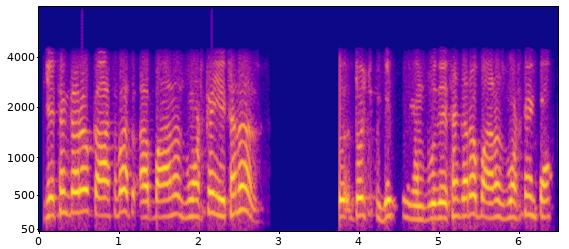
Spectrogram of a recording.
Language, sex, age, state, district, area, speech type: Kashmiri, male, 30-45, Jammu and Kashmir, Anantnag, rural, conversation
